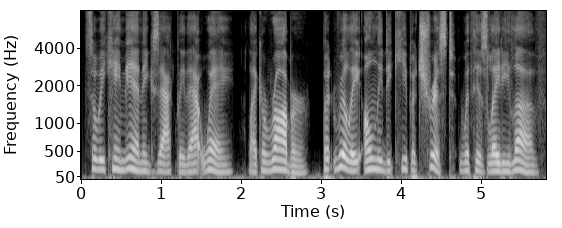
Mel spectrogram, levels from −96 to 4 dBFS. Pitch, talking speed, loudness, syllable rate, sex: 155 Hz, 215 wpm, -20 LUFS, 5.0 syllables/s, male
